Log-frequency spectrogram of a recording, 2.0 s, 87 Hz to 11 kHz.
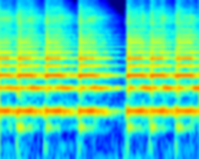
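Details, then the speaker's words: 2007 Harley-Davidson Road King Custom that won't crank after winter on a battery tender: strong, steady horn blasts without fading show the battery is good, so the fault lies elsewhere (key fob suspected). "looks like the battery is good so i'm thinking that there's something else with it"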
